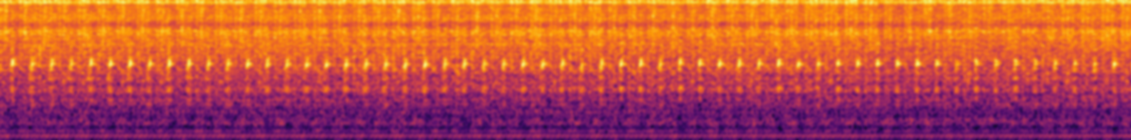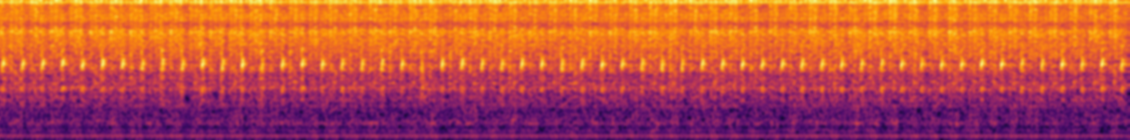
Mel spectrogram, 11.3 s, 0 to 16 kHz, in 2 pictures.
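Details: Kia Sportage 3 engine at a busy idle with fast even metallic ticking about three a second keeping pace with the engine; knock louder cold, quieter warm, present at low speeds, gone at 60-90 km/h, returns on re-acceleration; cause unknown.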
